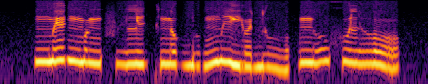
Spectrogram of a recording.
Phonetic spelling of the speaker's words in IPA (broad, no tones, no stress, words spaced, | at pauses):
ŋ͡meŋ͡mɵŋfi̤ liknoɡ͡bo̤ ŋ͡mijɵ do̤ | no̤xʷil ɦo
